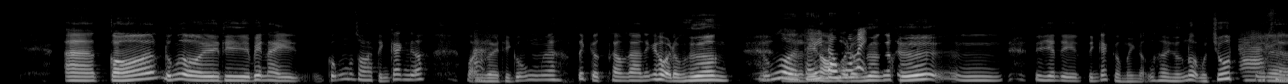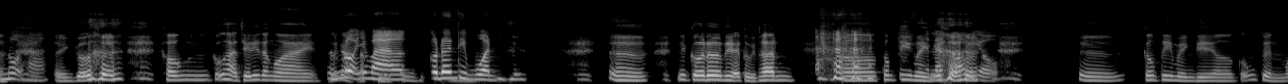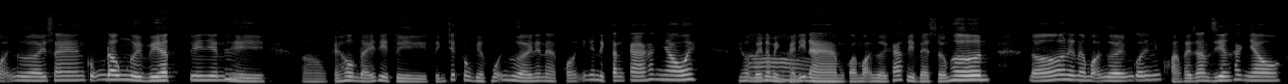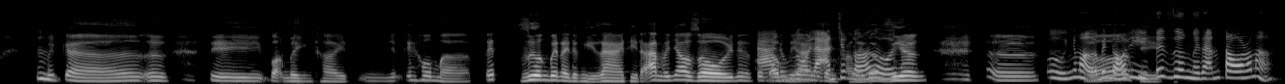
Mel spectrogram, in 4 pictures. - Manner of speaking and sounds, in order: chuckle; chuckle; laugh; "làm" said as "nàm"; other background noise
- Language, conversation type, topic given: Vietnamese, podcast, Bạn đã bao giờ nghe nhạc đến mức bật khóc chưa, kể cho mình nghe được không?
